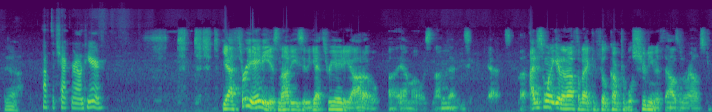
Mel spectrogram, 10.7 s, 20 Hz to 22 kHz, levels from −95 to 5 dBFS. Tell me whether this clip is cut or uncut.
cut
